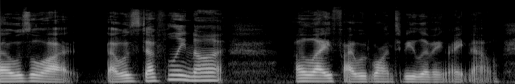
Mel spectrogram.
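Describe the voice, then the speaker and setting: In a very clean recording with a silent background, a woman speaks at a moderate pace with a very deep, low pitch and a dark, mellow tone. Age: 30s. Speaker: podcaster in recovery from alcohol addiction. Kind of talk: personal monologue, testimony.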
